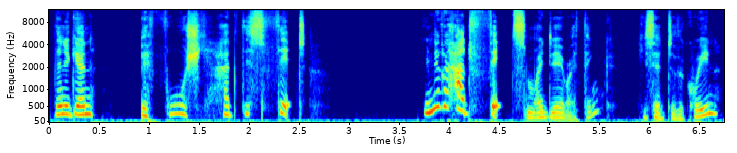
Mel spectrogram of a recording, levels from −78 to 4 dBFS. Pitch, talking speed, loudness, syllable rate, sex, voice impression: 235 Hz, 170 wpm, -21 LUFS, 5.4 syllables/s, male, feminine, adult-like, tensed, powerful, slightly muffled, slightly fluent, intellectual, slightly friendly, slightly unique, lively, intense, sharp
